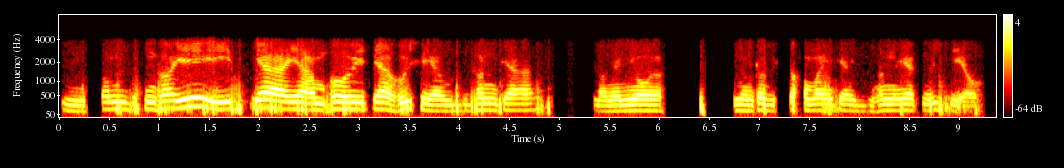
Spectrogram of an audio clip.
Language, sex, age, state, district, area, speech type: Assamese, male, 45-60, Assam, Majuli, rural, conversation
